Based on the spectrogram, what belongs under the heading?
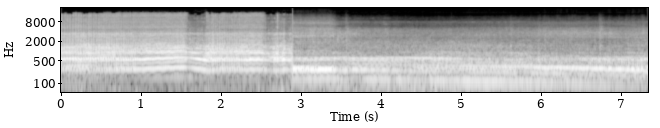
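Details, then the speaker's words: Yamaha Banshee 350 two-stroke twin on a test ride after carb sync and rejet; revs up then sags and drones flat, never climbing cleanly to the top; main jets too rich at 178, going down to 160. "She won't get up on the top end. I think the mains are too fat on it."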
